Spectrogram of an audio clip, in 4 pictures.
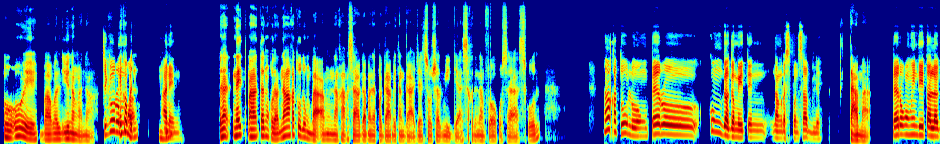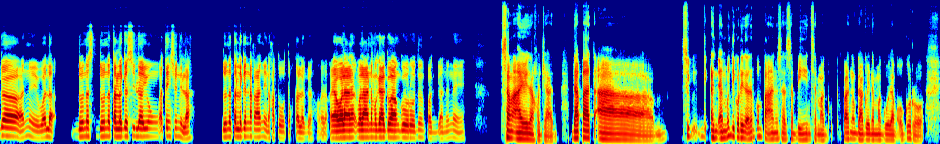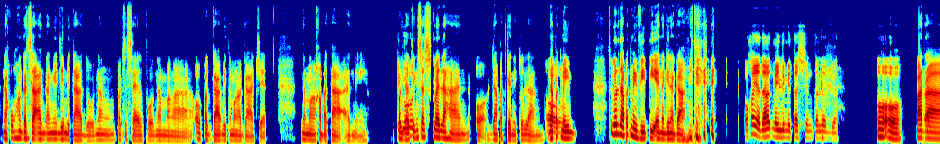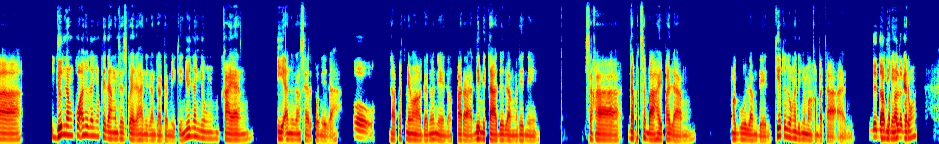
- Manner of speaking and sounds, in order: other background noise; drawn out: "ah"; chuckle
- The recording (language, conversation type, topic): Filipino, unstructured, Bakit kaya maraming kabataan ang nawawalan ng interes sa pag-aaral?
